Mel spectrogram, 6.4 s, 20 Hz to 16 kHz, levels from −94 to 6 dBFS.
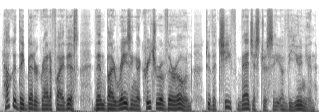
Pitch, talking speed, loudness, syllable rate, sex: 130 Hz, 195 wpm, -17 LUFS, 5.5 syllables/s, male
